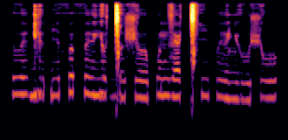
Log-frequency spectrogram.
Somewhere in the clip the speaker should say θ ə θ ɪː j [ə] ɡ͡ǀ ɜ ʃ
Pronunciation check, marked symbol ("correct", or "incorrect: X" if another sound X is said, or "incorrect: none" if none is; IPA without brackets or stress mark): correct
